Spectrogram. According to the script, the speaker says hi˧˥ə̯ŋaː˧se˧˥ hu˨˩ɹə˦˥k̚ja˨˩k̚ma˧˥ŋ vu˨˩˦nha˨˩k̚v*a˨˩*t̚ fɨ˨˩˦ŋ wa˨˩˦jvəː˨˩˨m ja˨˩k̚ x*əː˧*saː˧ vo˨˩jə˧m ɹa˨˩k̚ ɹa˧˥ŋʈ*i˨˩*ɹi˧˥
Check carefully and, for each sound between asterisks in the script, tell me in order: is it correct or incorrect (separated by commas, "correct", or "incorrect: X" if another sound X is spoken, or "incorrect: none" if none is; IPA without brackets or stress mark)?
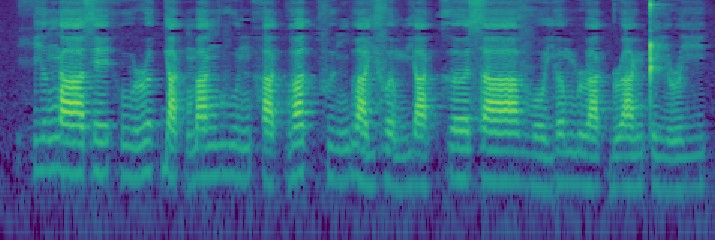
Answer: incorrect: a˦˥, correct, correct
